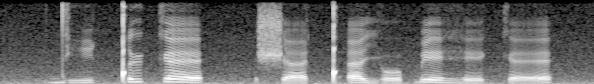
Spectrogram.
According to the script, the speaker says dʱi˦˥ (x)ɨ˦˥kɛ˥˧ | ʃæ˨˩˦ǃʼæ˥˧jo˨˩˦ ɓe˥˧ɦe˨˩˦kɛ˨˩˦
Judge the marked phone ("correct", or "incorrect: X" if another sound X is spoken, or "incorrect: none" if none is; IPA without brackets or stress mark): incorrect: ǃ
